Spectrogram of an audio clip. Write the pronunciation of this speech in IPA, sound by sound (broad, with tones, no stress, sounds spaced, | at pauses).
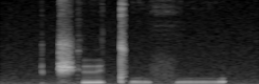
t͡ʃʼ ɨ˨ tʼ o̤˨ f o̤˨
